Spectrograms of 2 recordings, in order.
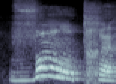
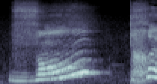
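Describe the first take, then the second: First: Ventre in one piece, first vowel held; carefully sounded Ventre, syllables linked; joined-up dictation. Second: Ventre drawn out, with a gap before tre; slow dictation of Ventre in two parts; split into syllables. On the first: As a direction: say Ventre whole, without a gap. Same dictated word said joined. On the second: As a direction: stretch ven, pause, then tre. Teacher dictates a word by syllables. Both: Shown as a demonstration.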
